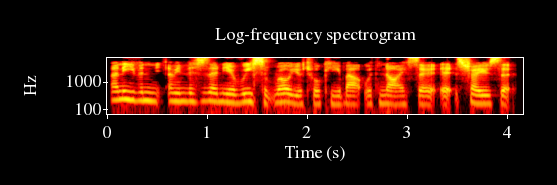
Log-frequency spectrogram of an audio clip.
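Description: A woman's voice: lowish voice, quick pace, fairly bright tone, no room sound. A woman hosting a podcast interview, asking supportive questions in a conversational way. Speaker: podcast host.

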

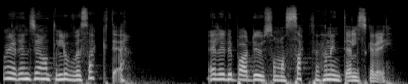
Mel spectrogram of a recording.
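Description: A woman's voice: fairly high pitch, dark tone. A young adult woman, co-hosting a casual podcast and speaking bluntly, with casual swearing. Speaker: podcast co-host. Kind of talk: casual chat.

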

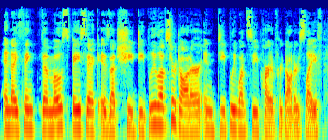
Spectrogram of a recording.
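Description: Podcast host, female, Valley Girl accent, gravelly fry, chatty and amused. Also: lowish voice, fairly even intonation, normal speed. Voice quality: vocal fry. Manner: chatty, frequent "like" fillers, swearing, amused. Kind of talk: casual reality-TV recap monologue.

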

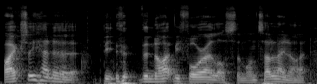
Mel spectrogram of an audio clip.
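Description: A man's voice: mid-range voice, quick pace. A man co-hosting a casual podcast, laughing often as he tells stories. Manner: laughs often, relaxed storytelling. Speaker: podcast co-host. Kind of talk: casual chat.

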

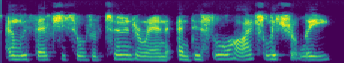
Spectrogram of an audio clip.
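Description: Guest: woman, earnest and halting storyteller; tinny phone-line audio, dry. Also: fairly low pitch, fairly even intonation, slightly rough, no room sound. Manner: earnest, halting, many fillers. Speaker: interview guest. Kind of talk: telling a personal story.

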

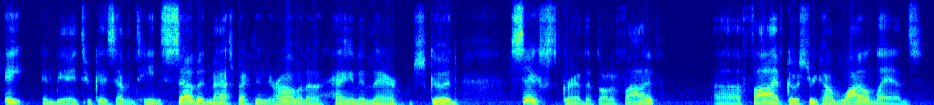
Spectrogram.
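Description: Brief: male podcast co-host, husky and fairly low, muffled lo-fi mic, stumbles over names. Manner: reads lists with stumbles and laughs. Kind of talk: casual gaming podcast chat.

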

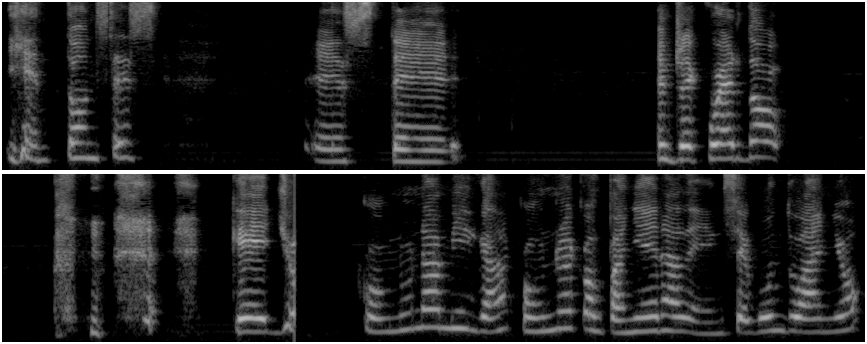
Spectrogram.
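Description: A woman chats as a guest on a talk show. She talks slowly and thoughtfully, in a slightly raised voice. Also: a little high, a little mellow. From Costa Rica. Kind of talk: casual chat.

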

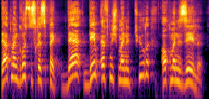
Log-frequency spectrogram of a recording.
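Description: A man's voice: high-pitched, sing-song, a little slow. A man, a rapper guest in a casual interview, who talks emphatically in street slang, repeats himself and keeps checking in with his listener.

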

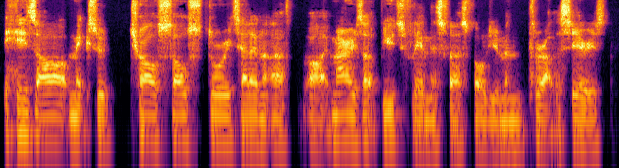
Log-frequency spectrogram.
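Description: A man's voice: deep voice, little pitch movement, a little fast, sharp tone, slightly rough, poor audio. A man co-hosting a podcast, casually retelling comic scenes with filler words. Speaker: podcast co-host.

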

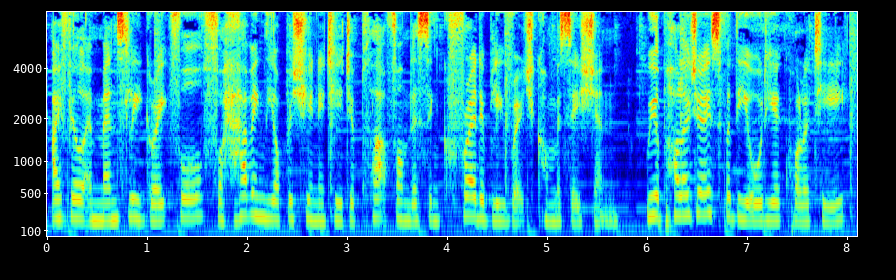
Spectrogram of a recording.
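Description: A woman reads out a podcast introduction in a smooth, polished way. Soft music plays quietly behind her. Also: medium pitch. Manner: polished, read-aloud delivery. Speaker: podcast host.

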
